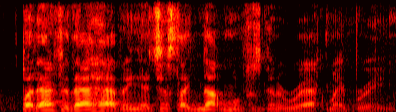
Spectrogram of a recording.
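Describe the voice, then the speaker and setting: Over noticeable background noise, a man with a very deep, low pitch talks at a very fast pace with lively intonation. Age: 60s. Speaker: mountain man and outfitter. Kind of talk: casual interview storytelling. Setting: indoors by fireplace at his mountain property.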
